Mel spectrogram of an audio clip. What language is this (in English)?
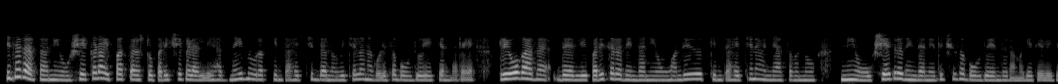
Kannada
